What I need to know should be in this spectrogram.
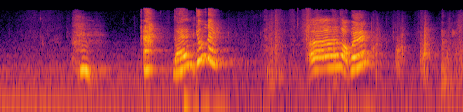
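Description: Another young girl answers calmly.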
